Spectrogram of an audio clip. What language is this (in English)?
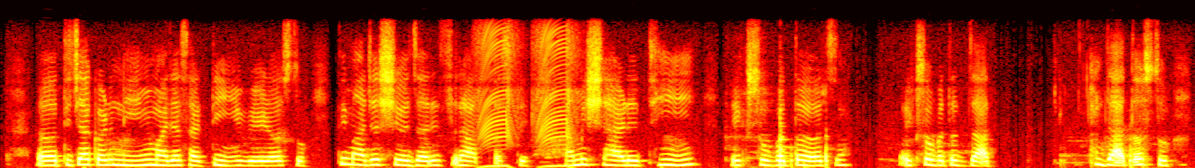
Marathi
